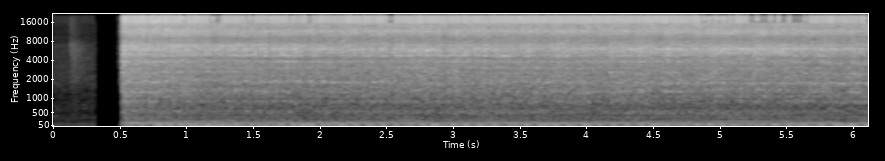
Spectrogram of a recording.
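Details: Built 3800 V6 first start: catches straight away and holds a steady, even low idle with no knocks, ticks or misses; runs healthy.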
